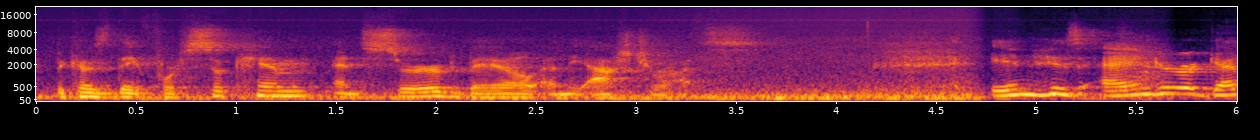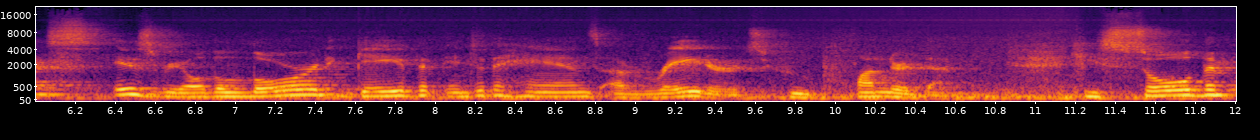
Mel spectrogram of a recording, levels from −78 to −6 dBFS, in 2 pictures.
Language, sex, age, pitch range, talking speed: English, male, 30-49, 120-165 Hz, 150 wpm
